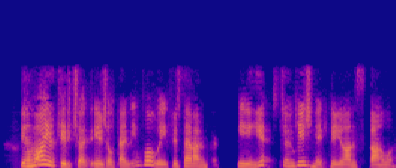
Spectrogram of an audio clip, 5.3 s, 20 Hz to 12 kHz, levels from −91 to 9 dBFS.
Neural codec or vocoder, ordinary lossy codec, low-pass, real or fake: codec, 16 kHz, 0.5 kbps, FreqCodec, larger model; AAC, 48 kbps; 7.2 kHz; fake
